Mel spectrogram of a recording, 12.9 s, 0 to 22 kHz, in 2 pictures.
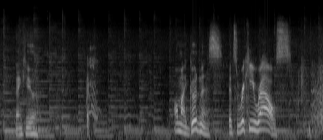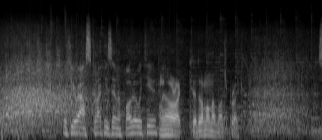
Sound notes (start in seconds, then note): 6.2 laughter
